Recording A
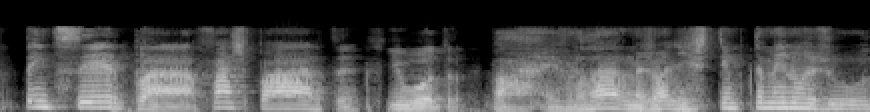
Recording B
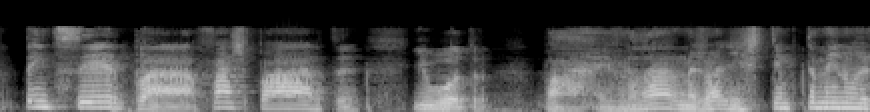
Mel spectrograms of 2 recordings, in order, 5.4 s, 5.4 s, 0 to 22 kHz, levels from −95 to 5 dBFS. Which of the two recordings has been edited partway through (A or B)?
A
